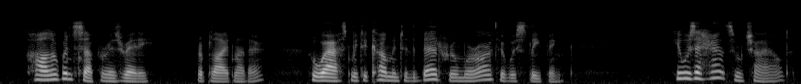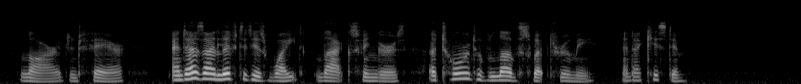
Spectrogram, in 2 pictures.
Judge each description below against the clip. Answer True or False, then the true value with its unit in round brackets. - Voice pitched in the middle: True (170 Hz)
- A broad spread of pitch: True (6.0 semitones)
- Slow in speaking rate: False (175 wpm)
